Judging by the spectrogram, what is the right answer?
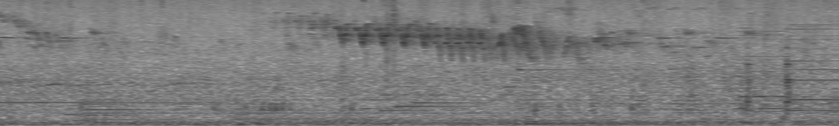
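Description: Wooden rolling pin rolling out pizza dough on a floured wooden table, with a bird chirping in a quick run of notes about three seconds in.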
